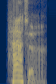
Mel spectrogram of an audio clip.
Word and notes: hatter: British English

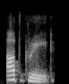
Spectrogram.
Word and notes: upgrade: Indian

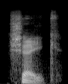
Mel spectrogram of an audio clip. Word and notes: shake: British English

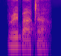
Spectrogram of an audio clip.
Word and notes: rebutter: Indian

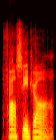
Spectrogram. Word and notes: phossy jaw: American English

